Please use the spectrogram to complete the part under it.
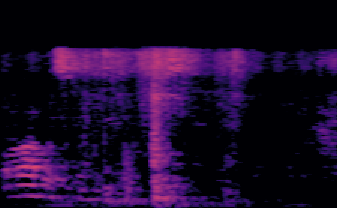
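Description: A kick thuds against a padded shield.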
